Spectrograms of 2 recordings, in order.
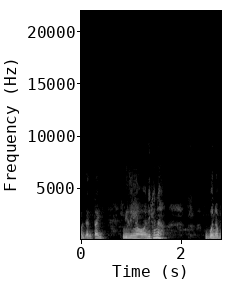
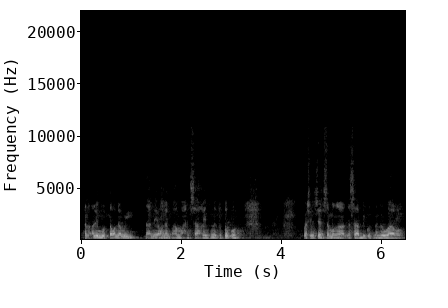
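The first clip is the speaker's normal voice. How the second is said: tearful; 5 semitones lower, 8 dB quieter than usual. Acted. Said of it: "Bakit parang umiiyak ka?".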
